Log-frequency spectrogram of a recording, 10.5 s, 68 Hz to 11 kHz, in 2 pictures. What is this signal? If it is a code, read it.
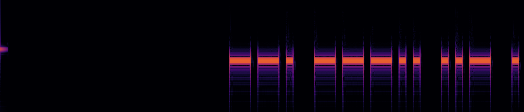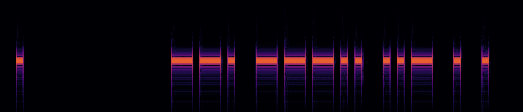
Morse code, heard as a keyed tone, about 17 wpm, 700 Hz. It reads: G8UEE G8UEE
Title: DXCC-100 Call Signs - 5 Characters - Repeated 3x - 17wpm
